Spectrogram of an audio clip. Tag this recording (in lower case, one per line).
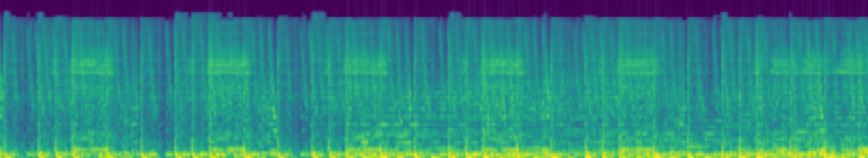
music
background music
